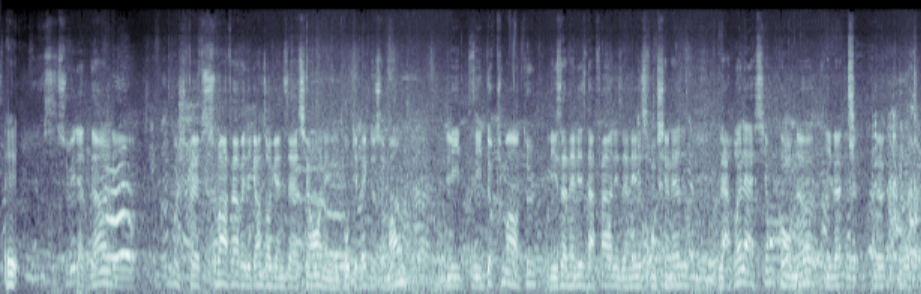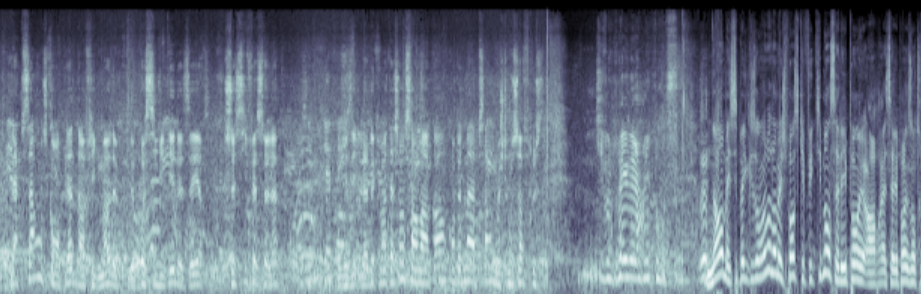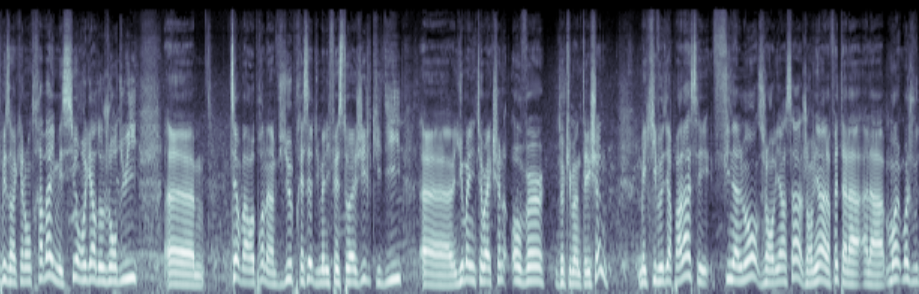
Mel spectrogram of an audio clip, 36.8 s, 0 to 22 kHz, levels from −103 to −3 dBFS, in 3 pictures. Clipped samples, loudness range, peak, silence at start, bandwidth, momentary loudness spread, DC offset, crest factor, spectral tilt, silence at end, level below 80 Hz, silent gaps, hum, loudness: under 0.1%; 2 LU; -2 dBFS; 0 s; 18 kHz; 6 LU; under 0.1%; 12 dB; -4 dB/octave; 0 s; -40 dBFS; none; none; -14 LUFS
